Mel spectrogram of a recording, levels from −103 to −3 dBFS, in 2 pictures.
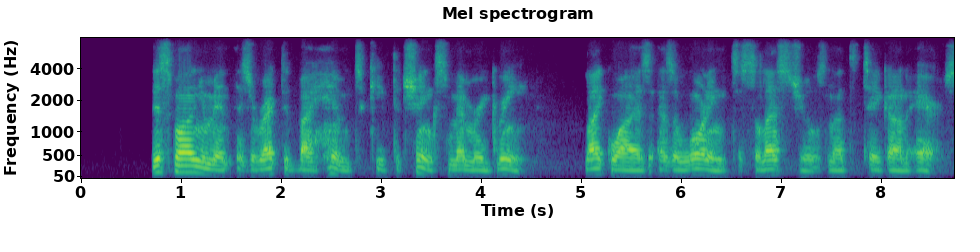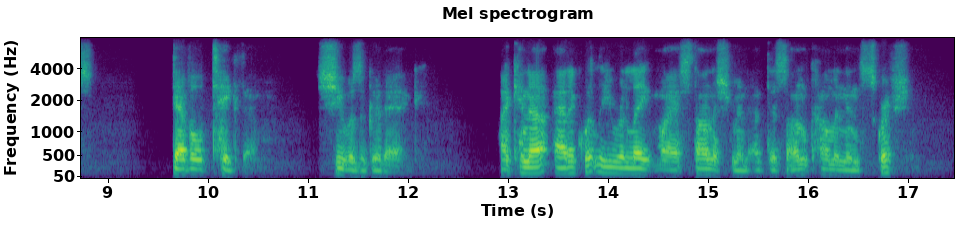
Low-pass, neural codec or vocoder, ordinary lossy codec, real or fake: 7.2 kHz; none; Opus, 24 kbps; real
